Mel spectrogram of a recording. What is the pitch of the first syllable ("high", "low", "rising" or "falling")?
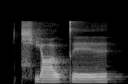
rising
